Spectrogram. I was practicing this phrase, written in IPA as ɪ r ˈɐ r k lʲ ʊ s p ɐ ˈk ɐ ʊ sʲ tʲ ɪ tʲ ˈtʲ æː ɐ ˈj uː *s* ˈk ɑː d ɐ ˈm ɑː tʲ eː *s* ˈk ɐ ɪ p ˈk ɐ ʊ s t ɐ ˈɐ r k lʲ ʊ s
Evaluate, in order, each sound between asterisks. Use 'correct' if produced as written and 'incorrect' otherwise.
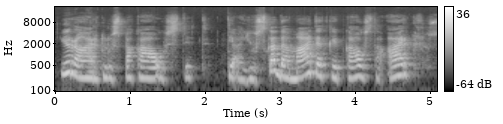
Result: correct, incorrect

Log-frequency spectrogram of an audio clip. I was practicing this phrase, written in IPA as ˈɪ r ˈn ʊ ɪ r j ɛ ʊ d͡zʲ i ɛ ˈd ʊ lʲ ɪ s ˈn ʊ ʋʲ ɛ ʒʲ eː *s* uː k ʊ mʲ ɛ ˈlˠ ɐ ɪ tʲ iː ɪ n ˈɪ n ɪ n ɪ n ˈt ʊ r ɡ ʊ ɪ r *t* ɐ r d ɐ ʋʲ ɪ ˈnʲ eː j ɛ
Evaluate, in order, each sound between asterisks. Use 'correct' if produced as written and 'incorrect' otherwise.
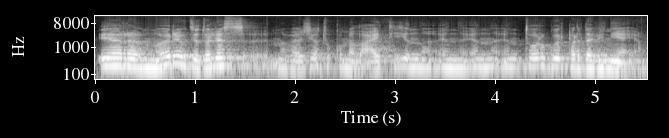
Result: incorrect, incorrect

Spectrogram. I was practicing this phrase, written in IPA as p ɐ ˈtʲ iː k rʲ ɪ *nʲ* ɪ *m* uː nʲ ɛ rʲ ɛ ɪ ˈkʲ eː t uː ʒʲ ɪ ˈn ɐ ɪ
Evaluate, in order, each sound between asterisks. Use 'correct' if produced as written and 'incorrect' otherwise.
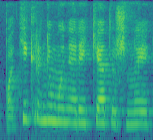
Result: correct, correct

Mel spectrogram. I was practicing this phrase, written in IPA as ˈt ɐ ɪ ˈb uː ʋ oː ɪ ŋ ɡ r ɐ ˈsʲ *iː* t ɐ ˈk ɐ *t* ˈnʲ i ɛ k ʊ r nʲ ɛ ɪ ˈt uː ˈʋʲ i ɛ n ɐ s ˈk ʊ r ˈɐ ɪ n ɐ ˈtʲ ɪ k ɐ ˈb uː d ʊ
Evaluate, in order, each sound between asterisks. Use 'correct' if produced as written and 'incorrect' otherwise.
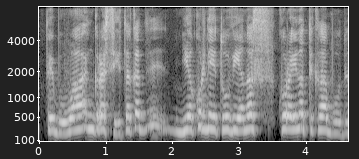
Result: correct, correct

